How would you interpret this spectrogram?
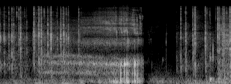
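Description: Rapid keyboard typing, a dense, irregular stream of sharp clicking keystrokes at moderate volume, with a brief pause partway through before the tapping resumes. No one speaks.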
